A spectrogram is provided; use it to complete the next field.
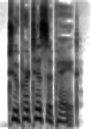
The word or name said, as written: to participate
